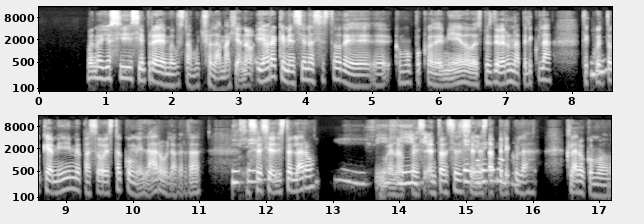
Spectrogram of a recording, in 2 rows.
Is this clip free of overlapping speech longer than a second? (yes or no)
no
